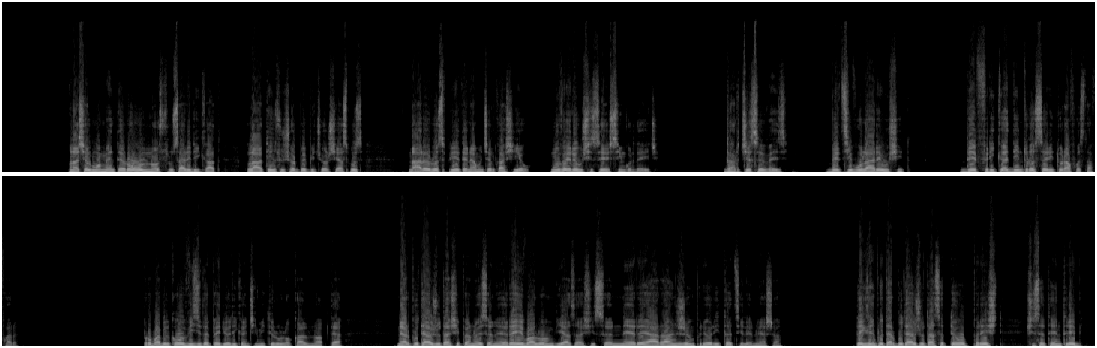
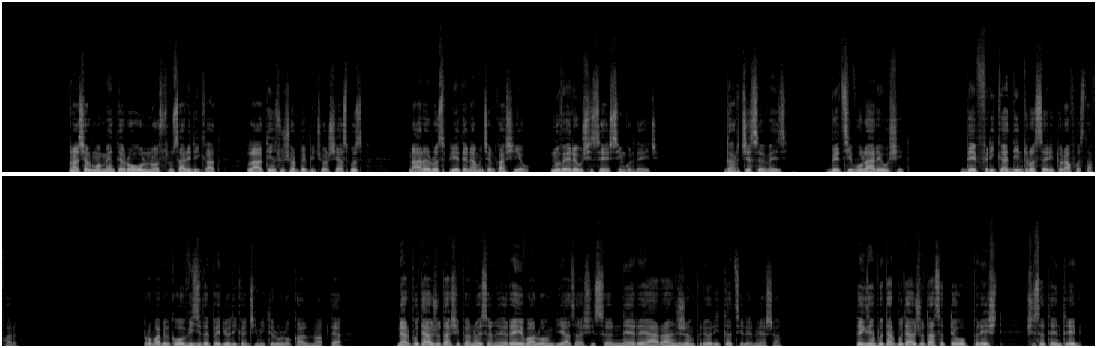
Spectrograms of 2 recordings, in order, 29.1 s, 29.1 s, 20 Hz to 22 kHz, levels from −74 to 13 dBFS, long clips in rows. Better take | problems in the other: second | distortion; slight; 7% of the sound clipped

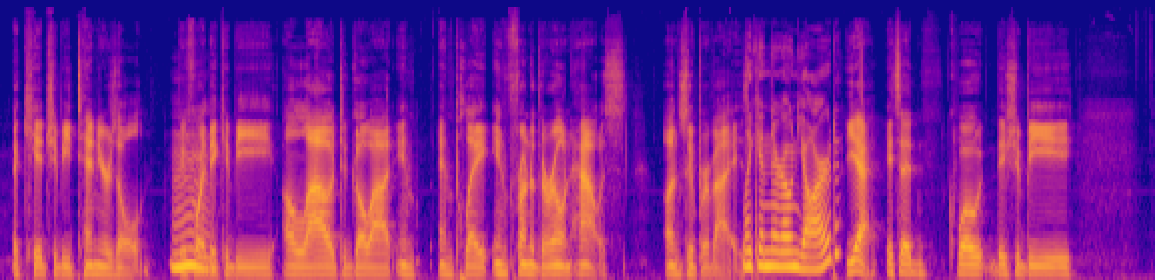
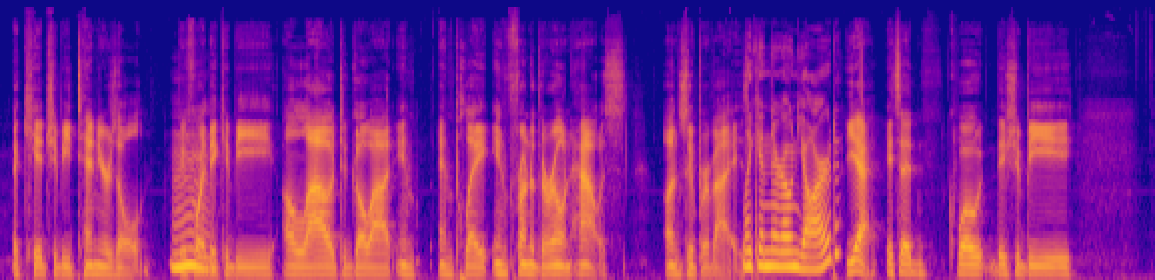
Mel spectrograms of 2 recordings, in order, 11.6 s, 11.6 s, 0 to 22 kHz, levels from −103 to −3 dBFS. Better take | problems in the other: neither | none

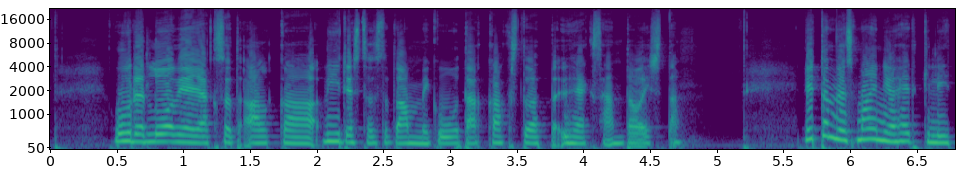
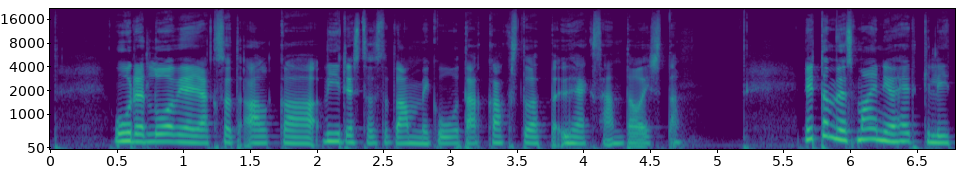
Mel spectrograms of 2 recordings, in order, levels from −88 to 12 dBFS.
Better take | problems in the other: second | distortion; slight; 10 dB below the speech

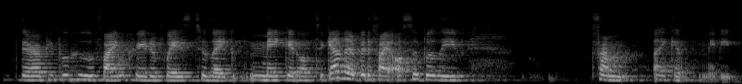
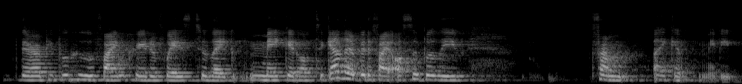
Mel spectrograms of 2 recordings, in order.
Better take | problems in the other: neither | room echo; very slight; dies away in 0.8 s; the same in both

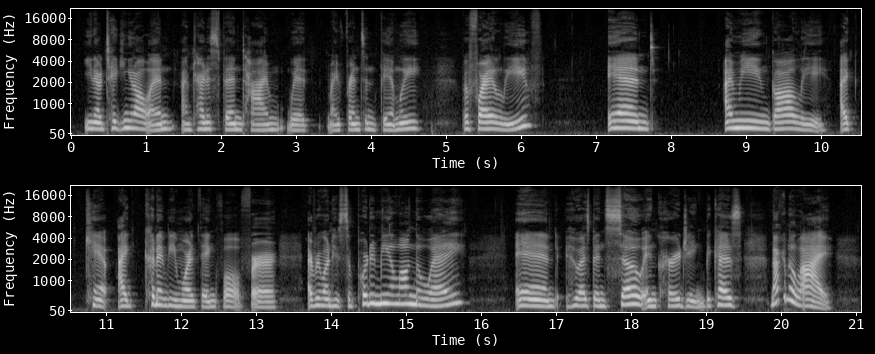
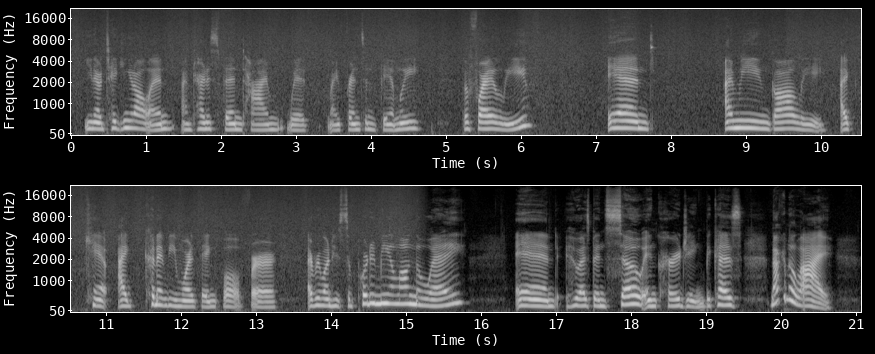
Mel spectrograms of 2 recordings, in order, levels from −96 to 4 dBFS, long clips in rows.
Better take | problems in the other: first | hiss; faint; until 15 s; 20 dB below the speech

